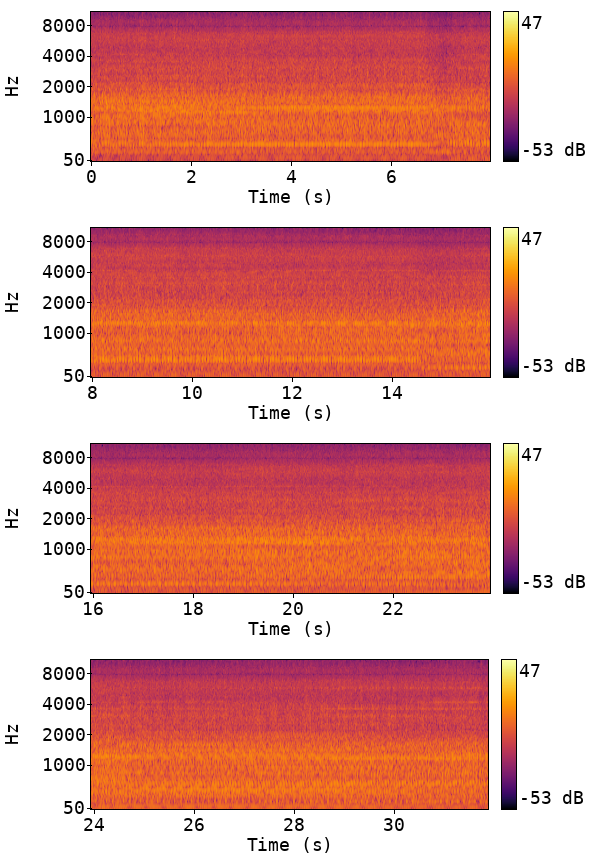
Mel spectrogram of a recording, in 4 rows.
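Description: Volvo Penta KAD42A six-cylinder marine diesel running steadily at idle, heard close up in the open engine compartment, with a slight shift in its tone about seven seconds in.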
